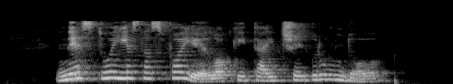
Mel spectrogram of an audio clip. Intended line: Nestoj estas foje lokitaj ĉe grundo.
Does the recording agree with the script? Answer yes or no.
yes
